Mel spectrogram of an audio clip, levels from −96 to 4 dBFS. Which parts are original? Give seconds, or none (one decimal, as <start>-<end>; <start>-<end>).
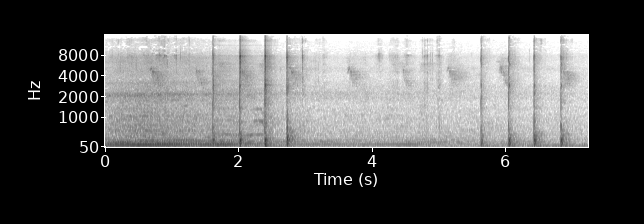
0.0-1.7; 2.5-7.2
